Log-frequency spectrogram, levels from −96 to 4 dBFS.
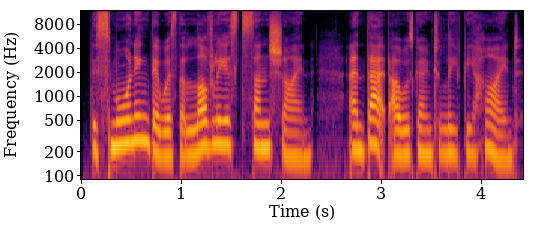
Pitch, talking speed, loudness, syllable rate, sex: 205 Hz, 205 wpm, -18 LUFS, 5.9 syllables/s, female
